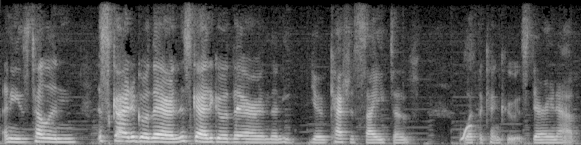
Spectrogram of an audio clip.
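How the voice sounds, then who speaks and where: A woman's voice: fairly low pitch, little pitch movement, normal speed, creaky, faint music behind. A woman narrating a tabletop role-playing game as game master, in casual, descriptive speech.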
